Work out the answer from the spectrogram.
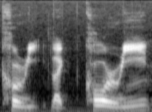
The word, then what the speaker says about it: Corin: I mean Corin Bush. Yeah, sorry. Someone said to me like, hey, you pronounce it like Corinne. I'm like, oh, okay, Corin.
